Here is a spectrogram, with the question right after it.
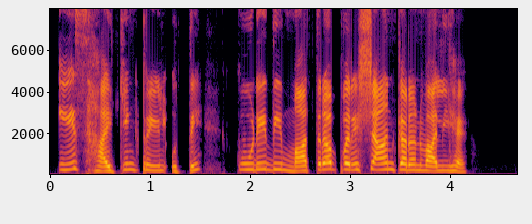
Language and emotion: Punjabi, disgusted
